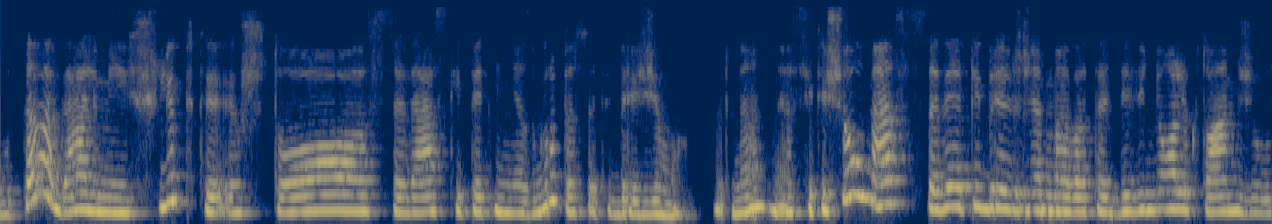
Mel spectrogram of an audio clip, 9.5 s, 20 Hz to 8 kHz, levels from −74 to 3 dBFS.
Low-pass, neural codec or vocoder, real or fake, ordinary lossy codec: 7.2 kHz; none; real; Opus, 16 kbps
